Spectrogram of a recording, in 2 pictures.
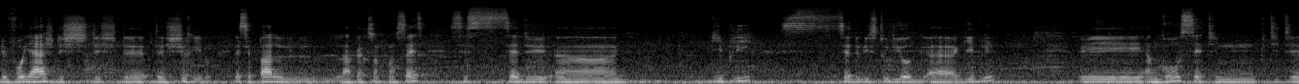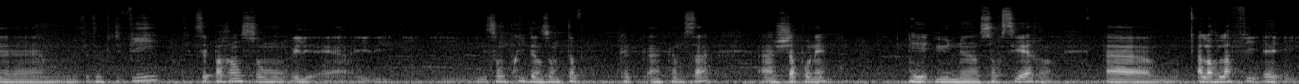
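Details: Adult French-speaking man who stutters and currently speaks fairly fluently, so he may not stutter in this recording, though he still identifies as a person who stutters; stuttering.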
